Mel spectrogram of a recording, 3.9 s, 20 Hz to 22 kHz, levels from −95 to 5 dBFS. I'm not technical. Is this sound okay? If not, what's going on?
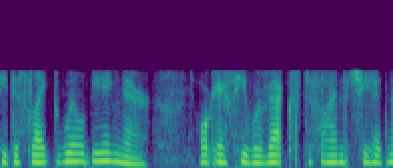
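No. Throughout, the speech has passed through the iLBC codec, a phone-call compressor that strips everything above about 3.8 kHz and rebuilds each 20 ms slice separately. Unlike plain muffling, it also adds a noticeably rough, slightly synthetic texture.

From 2.41 to 3.22 s there are four CD scratch ticks, each only a few thousandths of a second long. A damaged spot on a disc passes the player's laser once per turn, so these ticks come at a steady rhythm rather than as random crackle.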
